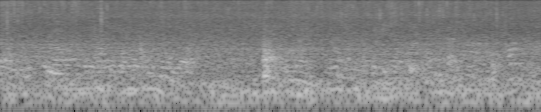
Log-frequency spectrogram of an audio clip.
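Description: Kuruma prawn heads and legs frying in butter on a teppanyaki steel griddle, a steady sizzle, with one brief sharp knock about two and a half seconds in.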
